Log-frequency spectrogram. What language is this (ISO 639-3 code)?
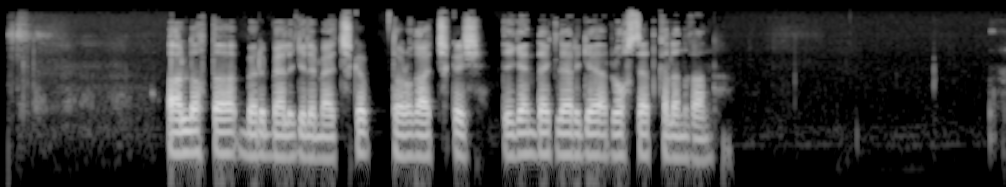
uig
